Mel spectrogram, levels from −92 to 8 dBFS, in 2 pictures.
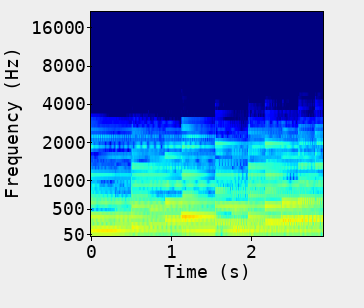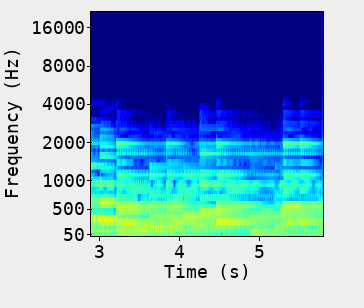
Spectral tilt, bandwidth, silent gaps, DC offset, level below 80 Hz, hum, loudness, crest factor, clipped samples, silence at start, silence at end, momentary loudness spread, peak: -9.5 dB/octave; 3.6 kHz; none; under 0.1%; -64 dBFS; none; -31 LUFS; 14 dB; under 0.1%; 0 s; 0 s; 7 LU; -18 dBFS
